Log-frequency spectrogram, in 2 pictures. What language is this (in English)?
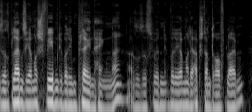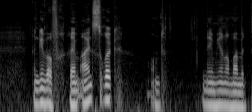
German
